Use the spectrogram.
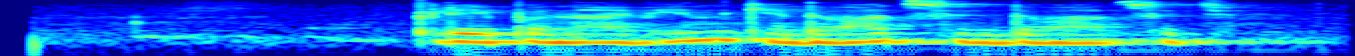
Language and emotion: Russian, neutral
